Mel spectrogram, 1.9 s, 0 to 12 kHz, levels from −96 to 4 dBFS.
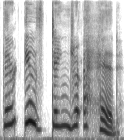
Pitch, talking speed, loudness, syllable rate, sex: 320 Hz, 130 wpm, -15 LUFS, 5.5 syllables/s, female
